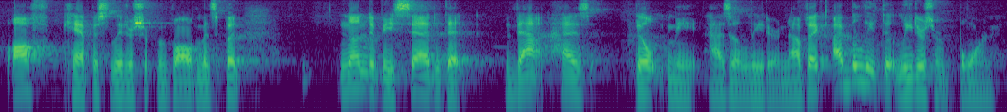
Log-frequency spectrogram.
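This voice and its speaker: Young man, Spanish as first language, student candidate, campaign pitch, rhetorical triplets, medium pitch. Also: normal speed, a little mellow. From grew up in Peru and the Dominican Republic. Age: young adult. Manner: speechlike, builds rhetorical triplets and repeated phrases. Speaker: student government presidential candidate.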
